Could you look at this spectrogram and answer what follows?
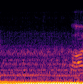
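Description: A big farm tractor's engine labors while hauling a heavy load with no rear counterweight, a loud, deep, steady rumble that stays constant throughout.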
